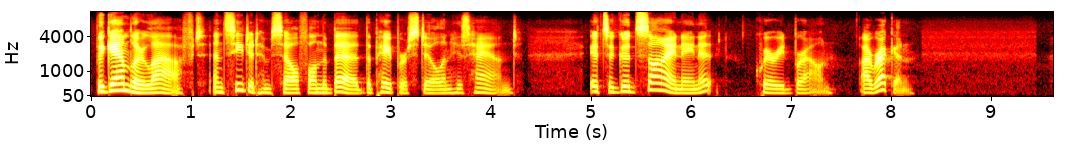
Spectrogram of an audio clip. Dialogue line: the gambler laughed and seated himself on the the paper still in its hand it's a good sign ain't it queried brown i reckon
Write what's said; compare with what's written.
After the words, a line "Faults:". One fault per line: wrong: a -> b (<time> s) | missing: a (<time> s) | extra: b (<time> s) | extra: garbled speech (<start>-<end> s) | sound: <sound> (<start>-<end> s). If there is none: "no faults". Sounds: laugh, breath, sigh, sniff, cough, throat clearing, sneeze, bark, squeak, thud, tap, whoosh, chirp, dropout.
the gambler laughed and seated himself on the bed the paper still in his hand it's a good sign ain't it queried brown i reckon
Faults:
extra: bed (2.4 s)
wrong: its -> his (3.6 s)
